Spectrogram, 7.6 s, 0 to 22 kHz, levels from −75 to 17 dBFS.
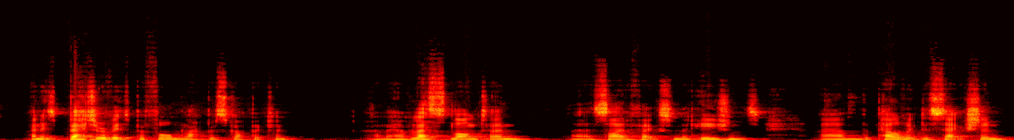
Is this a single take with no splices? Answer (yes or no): yes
